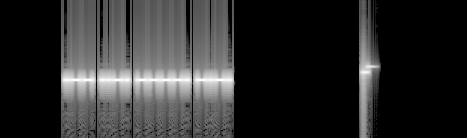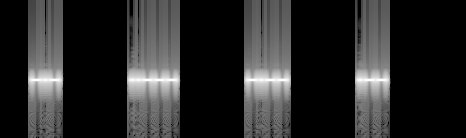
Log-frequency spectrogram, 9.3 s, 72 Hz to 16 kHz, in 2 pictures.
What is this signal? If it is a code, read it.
Morse code, heard as a keyed tone, about 40 wpm, spaced as for 17 wpm, 700 Hz. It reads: WF9C K2YW
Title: USA Call Signs - 4 Characters - 8x Character Spacing - 40wpm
